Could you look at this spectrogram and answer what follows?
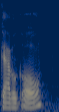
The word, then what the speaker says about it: capicola: I don't know how you guys pronounce it, but my aunt told me it's pronounced gabagol. I don't think that's how you actually pronounce it in Italian, but that's just how she taught me, which later found out I always used to call it capicola. Because I'm American and that's how I read it.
